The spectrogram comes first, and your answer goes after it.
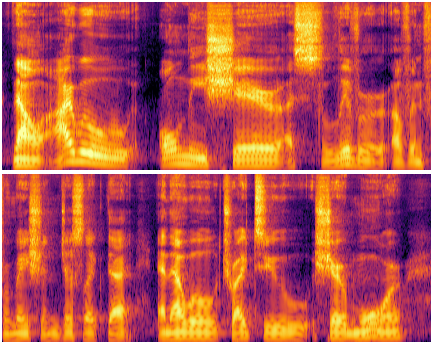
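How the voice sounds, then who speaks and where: A man's medium-pitched voice at a very slow pace, with hardly any pauses and ordinary pitch variation, in a very clean recording with a silent background. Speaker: Bible devotion channel host. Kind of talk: evening Bible devotion talk. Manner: hesitant, with fillers.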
